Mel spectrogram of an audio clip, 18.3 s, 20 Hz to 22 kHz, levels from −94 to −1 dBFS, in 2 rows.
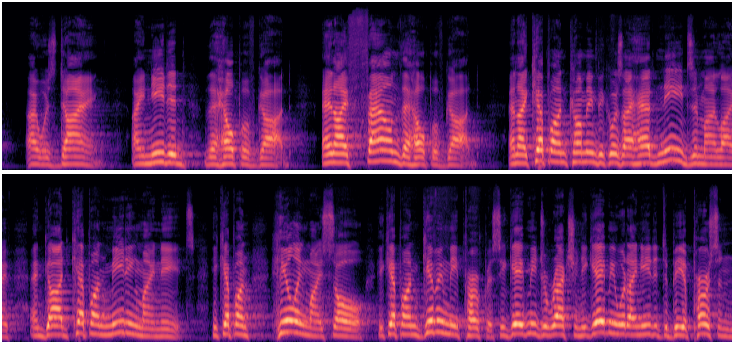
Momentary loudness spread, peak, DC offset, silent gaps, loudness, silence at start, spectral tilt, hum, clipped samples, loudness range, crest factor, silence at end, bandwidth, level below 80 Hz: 13 LU; -4 dBFS; under 0.1%; none; -23 LUFS; 0.3 s; -6 dB/octave; none; under 0.1%; 4 LU; 18 dB; 0 s; 14.5 kHz; -80 dBFS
